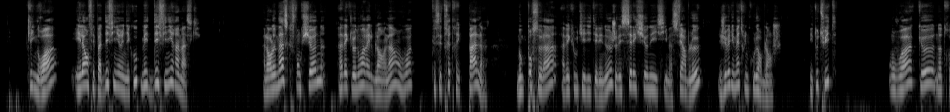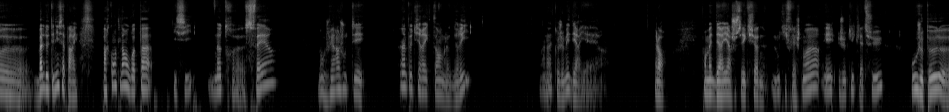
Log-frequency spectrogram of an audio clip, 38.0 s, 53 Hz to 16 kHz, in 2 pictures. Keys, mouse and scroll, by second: 0.5 shift+right click, 4.2 click, 4.9 middle click, 11.6 click, 12.6 click, 15.6 click, 17.7 middle click, 20.8 click, 25.7 click, 26.4-28.3 drag, 29.6 click, 34.6 click.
